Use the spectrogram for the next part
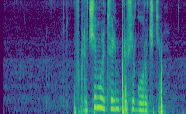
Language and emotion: Russian, neutral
